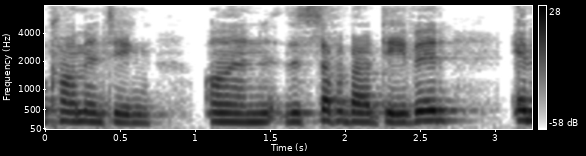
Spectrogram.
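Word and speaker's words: D4vd: Go to his channel, D4 VD, that's how it's spelled, but his name is David.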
